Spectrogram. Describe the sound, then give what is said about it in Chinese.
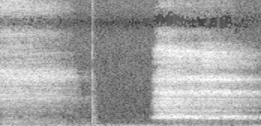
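A deep breath taken slowly, faint airy breathing in two long phases split by a brief pause, the second phase fuller and louder than the first. “第一步，邀请大家在每一个让你不是很愉快的外在体验发生的时候，做一两个深呼吸”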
